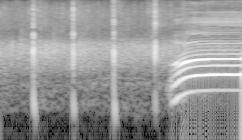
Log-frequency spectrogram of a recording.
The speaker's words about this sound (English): Let's give the Lord a big clap offering of praise all together. Come on.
